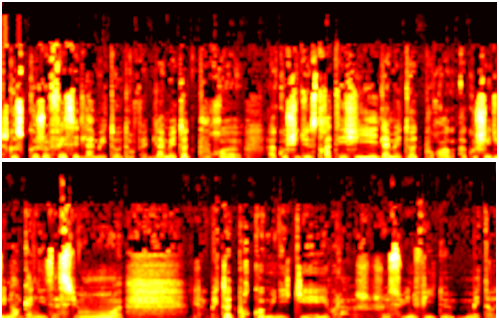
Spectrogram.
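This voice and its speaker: Speaking at a fairly quick pace, a woman has a very deep, low pitch and a somewhat breathy sound. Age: 50s. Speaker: business consultant and psychic. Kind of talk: interview testimony. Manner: halting, with many repetitions and fillers.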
